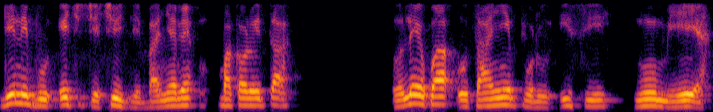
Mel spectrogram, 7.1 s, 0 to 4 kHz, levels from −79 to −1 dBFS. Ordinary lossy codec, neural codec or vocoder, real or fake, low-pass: none; codec, 24 kHz, 6 kbps, HILCodec; fake; 3.6 kHz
